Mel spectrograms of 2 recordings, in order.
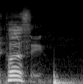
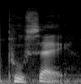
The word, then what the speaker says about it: Poussey: Her name is Pussy. No, Poussey. Oh, French for pussy. It's like when people say garbage, but it's garbage. Look. I'm from Paris. It was Poussey.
